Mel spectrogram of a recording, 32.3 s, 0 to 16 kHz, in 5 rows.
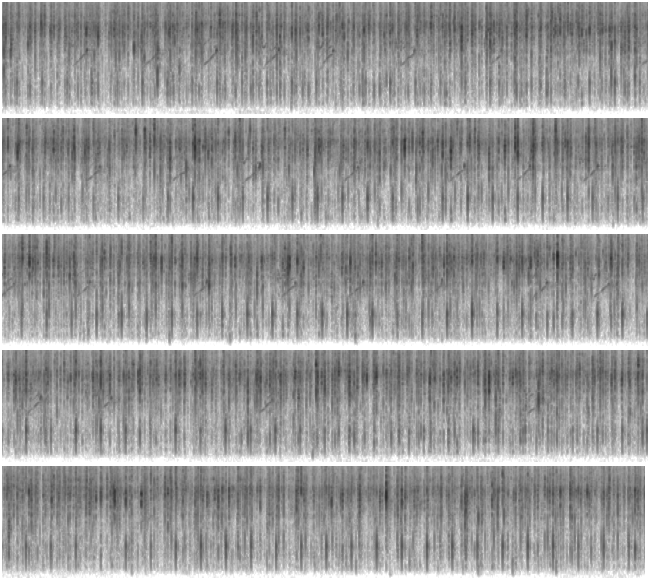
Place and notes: Kuktiškės, Lithuania, water dripping
sunny day, snow is melting on the roof, water dripping on the ground
Utenos rajono savivaldybė, Utenos apskritis, Lietuva, 22 February, 13:10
